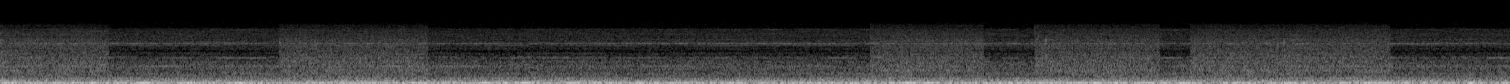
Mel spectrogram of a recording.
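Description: Simulated Fenix A320 cockpit with IAE engines at climb thrust, a steady low roar with a constant broadband hiss, unbroken and loud throughout, with no talk.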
